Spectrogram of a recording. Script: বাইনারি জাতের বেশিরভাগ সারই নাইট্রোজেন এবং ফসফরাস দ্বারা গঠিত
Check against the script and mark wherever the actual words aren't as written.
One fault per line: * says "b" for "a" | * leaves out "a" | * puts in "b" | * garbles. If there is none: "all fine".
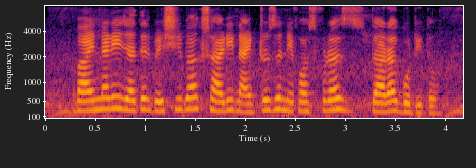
* leaves out "এবং"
